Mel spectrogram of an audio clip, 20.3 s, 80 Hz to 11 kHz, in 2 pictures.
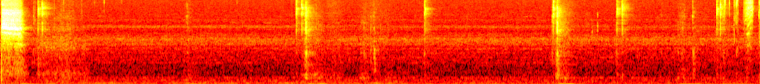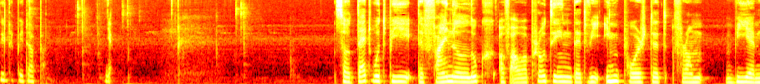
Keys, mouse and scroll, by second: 0.1 click, 0.5 click, 3.9 click, 5.7 click, 8.2 click, 9.5 click, 10.5 click, 11.8 KP_0, 13.2 click.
